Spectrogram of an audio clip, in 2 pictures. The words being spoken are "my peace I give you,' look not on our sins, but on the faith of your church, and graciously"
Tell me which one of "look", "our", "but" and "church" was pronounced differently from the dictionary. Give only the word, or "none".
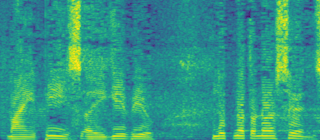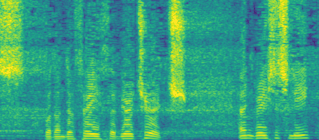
none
